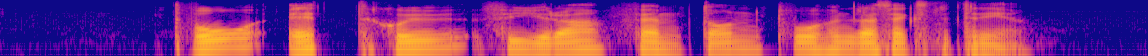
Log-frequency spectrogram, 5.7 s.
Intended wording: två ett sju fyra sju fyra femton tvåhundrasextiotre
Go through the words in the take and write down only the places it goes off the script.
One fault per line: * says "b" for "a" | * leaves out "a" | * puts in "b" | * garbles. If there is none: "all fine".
* leaves out "sju fyra"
